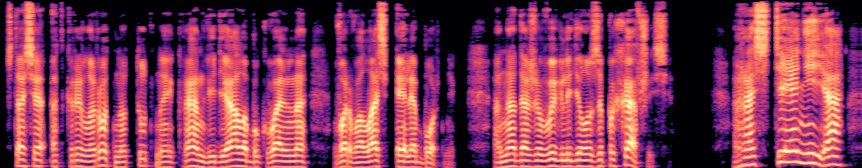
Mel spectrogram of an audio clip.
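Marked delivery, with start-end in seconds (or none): 9.2-10.5 sudden blurted high shout, no lead-in. Elya bursts onto the video screen without preamble, shouting. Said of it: "закричала Эля".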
